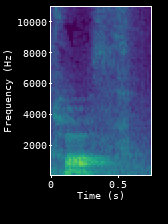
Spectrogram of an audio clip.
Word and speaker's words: cough: This is cough. Cough. So the GH says the third sound.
